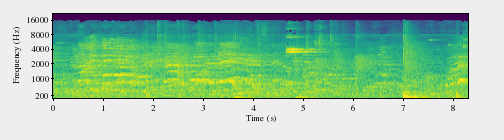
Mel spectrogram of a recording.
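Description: Echoing gym sound of volleyball players and spectators calling out, with a couple of dull ball thumps on the hardwood. About five seconds in comes a short, shrill referee's whistle, and about two seconds later a sharp slap as the volleyball is served.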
